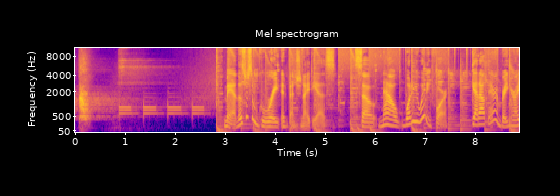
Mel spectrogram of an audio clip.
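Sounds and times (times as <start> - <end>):
dog barking and yipping: 0.0 - 0.8
speech: 3.0 - 8.8.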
